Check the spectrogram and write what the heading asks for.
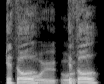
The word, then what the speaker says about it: Hithoel: Like I can do O and I at the same time, like oi, but Hithol.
